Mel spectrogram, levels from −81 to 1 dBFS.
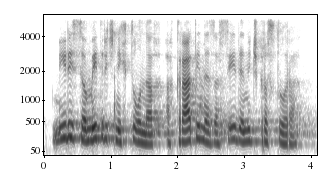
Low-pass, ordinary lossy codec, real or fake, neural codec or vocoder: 5.4 kHz; none; fake; codec, 16 kHz, 4 kbps, X-Codec, HuBERT features, trained on balanced general audio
